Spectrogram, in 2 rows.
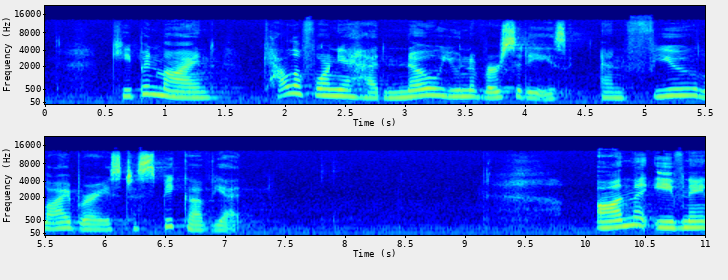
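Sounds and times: faint low hum: 0.0 - 11.0
faint clicks: 7.8 - 8.6.

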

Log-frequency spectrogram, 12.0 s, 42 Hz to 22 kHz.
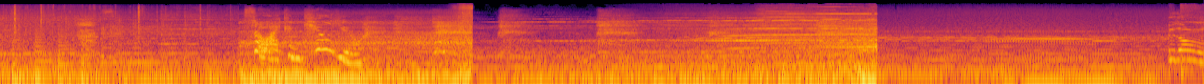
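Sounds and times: screeching shrill tones: 6.5 - 8.8.

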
